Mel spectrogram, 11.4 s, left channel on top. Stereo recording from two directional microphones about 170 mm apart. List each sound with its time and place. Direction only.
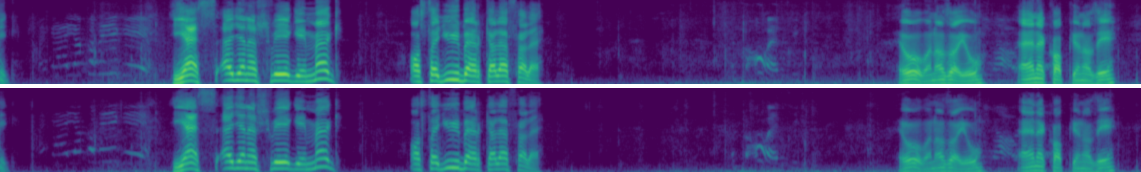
0.6 s vehicle: 20° right (ahead or behind)
1.7 s speech: 20° left (ahead or behind)
2.0 s speech: 5° left (ahead or behind)
2.9 s speech: 20° left (ahead or behind)
8.9 s speech: 30° left (ahead or behind)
